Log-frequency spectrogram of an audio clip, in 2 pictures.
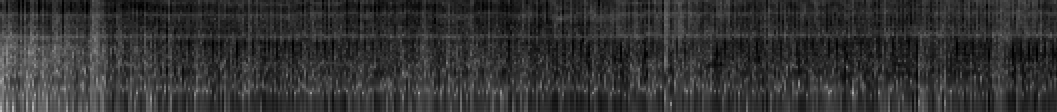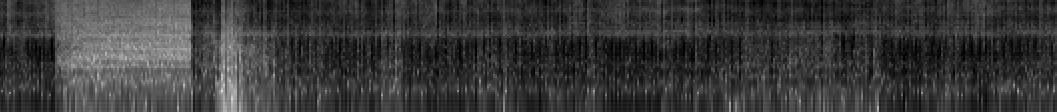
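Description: An electric welding arc crackles and hisses steadily, with a low hum.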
